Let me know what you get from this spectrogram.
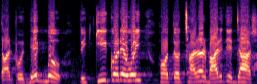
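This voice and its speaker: A man's voice: high-pitched, normal speed, a bit bright. A man voicing a rich husband in a melodramatic cartoon, speaking in an overwrought way and repeating words for emphasis. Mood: scornful, threatening. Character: greedy, arrogant rich husband and younger brother. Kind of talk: melodramatic Bengali cartoon dialogue.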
